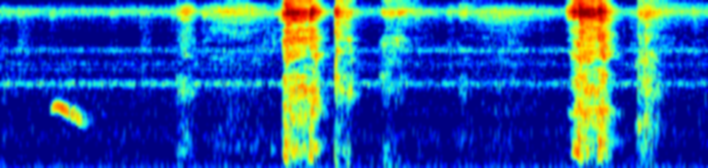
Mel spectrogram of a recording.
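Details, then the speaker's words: Girl with a cold, in a vehicle: two bouts of harsh coughing, each a loud burst with a smaller follow-up, over steady vehicle noise. "It's the Cold is kicking my ass today."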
